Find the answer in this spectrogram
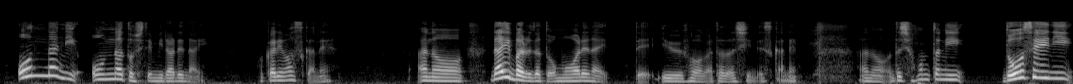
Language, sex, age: Japanese, female, 20-39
